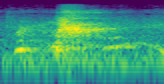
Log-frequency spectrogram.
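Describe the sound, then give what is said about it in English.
A single sharp sneeze bursts out, a quick hissy blast of breath that fades within a moment, moderately loud. “Bless you. Bless you.”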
